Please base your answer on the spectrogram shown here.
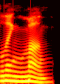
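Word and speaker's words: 檸檬: For example, the Mandarin word Ningmen, meaning lemon, came from Cantonese, in which the characters are pronounced as Ling Meng.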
